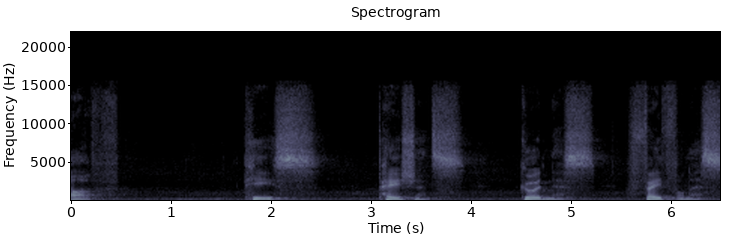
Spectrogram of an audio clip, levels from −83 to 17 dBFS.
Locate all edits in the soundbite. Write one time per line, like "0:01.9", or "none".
0:01.6
0:04.2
